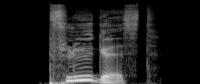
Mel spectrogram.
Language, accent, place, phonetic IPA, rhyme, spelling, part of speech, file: German, Germany, Berlin, [ˈp͡flyːɡəst], -yːɡəst, pflügest, verb, De-pflügest.ogg
- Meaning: second-person singular subjunctive I of pflügen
